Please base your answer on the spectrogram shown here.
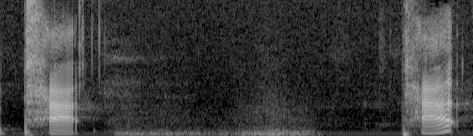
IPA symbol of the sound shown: pʰ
